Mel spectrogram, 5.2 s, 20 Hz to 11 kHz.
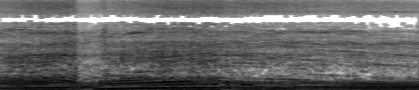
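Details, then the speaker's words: New fuel-injected Lifan KPX 250 single-cylinder enduro that stalled at idle and on quick acceleration, after turning the throttle position sensor clockwise: revs through a quick speed shift and pulls away smoothly without stumbling. "he seems to be taking off pretty good now readjusted it it's only a 250."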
